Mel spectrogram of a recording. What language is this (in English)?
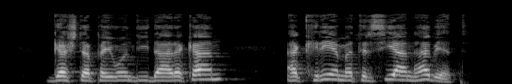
Central Kurdish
